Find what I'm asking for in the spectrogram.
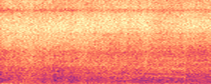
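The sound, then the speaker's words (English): Air let out of a balloon, a continuous rushing hiss that stays steady and fairly loud for about two seconds. “did you let a balloon out?”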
